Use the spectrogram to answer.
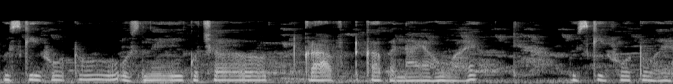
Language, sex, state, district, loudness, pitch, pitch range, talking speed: Hindi, female, Gujarat, Gandhinagar, -19 LUFS, 195 Hz, 180-205 Hz, 105 wpm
